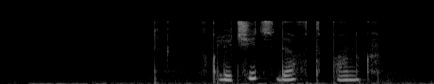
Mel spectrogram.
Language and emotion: Russian, neutral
